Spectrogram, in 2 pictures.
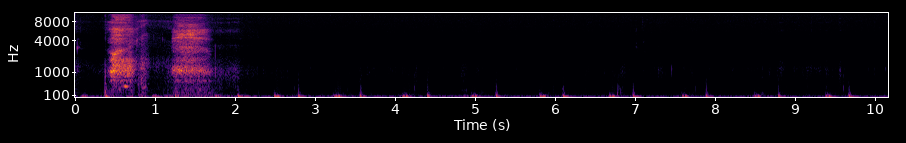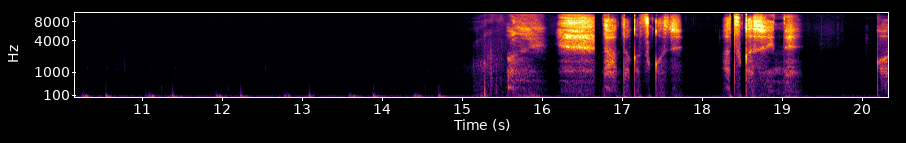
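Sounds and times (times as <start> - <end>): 
heartbeat thumps: 0.0 - 17.7
breathing: 0.4 - 2.1, 15.2 - 17.7, 18.4 - 19.2.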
